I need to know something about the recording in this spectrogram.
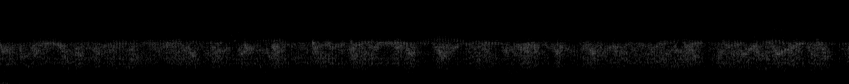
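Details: Dense chorus of many frogs, a steady unbroken mass of quick overlapping croaks with slight swells in loudness.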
